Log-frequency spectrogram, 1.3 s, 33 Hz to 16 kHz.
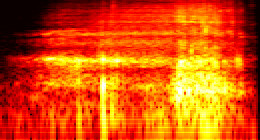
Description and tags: coffee slurp 8
slurping a coffee number 8
slurp, drinking, sucking, espresso, slurping, sipping, cup, coffee, slurps, tea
